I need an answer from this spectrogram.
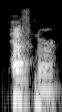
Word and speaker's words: Hefner: I think I said hi to Rick Hefner already, or Hefner. Hefner. I know it's spelled like Heaf, but I think it's Hef, like the Hef.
